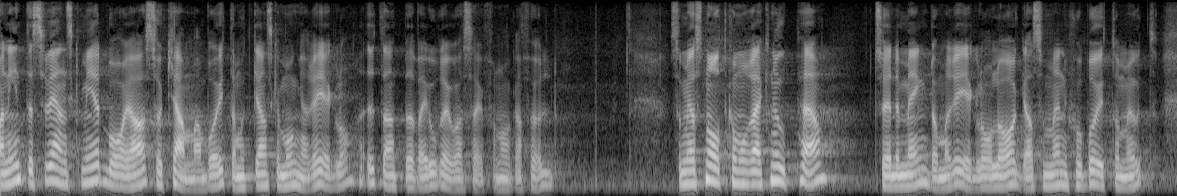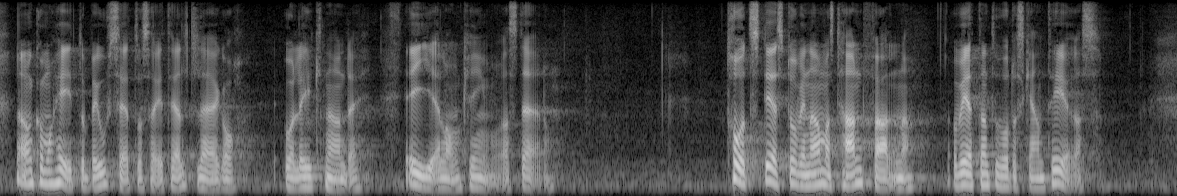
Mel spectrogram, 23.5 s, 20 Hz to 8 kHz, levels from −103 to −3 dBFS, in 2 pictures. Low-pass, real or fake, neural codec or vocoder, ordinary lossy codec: none; real; none; none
